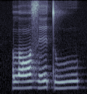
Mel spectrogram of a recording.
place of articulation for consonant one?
alveolar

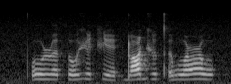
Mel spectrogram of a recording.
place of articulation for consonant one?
labial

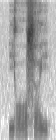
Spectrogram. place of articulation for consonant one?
palatal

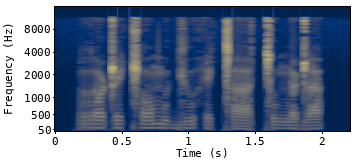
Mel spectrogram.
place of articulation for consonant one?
alveolar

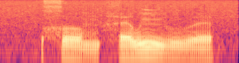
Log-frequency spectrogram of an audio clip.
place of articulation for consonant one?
velar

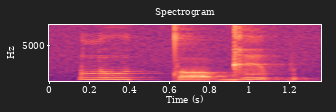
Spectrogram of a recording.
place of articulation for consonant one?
alveolar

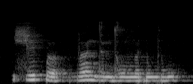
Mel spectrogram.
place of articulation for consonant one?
palatal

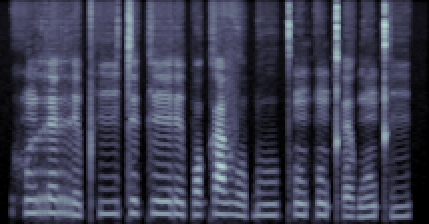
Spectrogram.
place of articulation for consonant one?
glottal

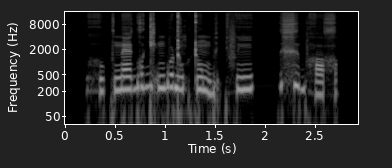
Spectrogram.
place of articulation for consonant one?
glottal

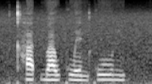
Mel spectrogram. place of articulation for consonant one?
velar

